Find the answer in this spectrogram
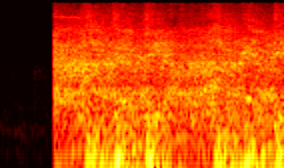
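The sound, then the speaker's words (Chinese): A large crowd of fans shouts slogans as the Argentina national football team's bus sets off on its World Cup victory parade, loud, continuous shouting and chanting, a dense roar of many voices that starts abruptly and holds steady without a break. “喊口号，巴士缓缓出发。”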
